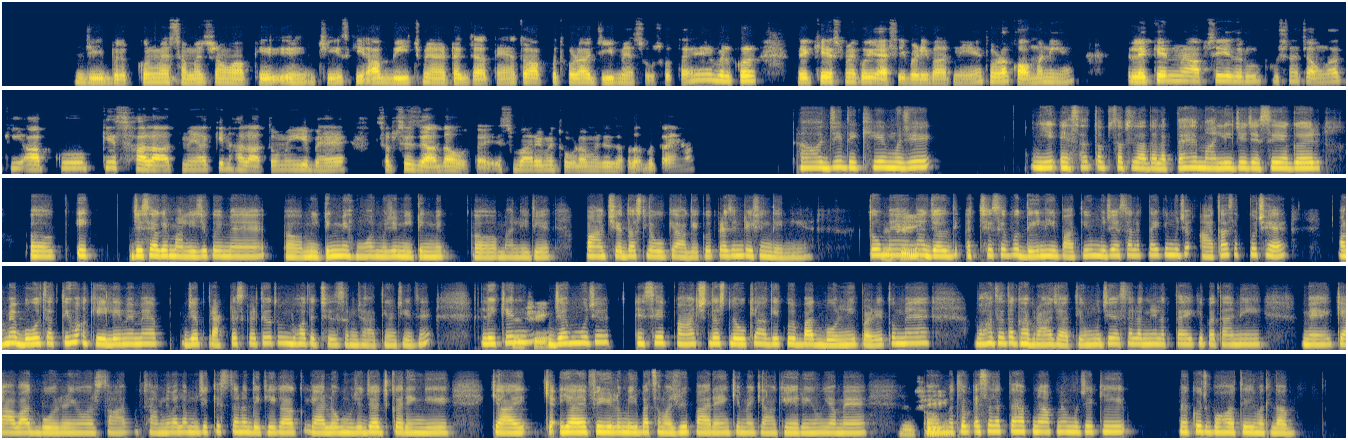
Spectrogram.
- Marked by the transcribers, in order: in English: "कॉमन"; tapping; in English: "प्रैक्टिस"; in English: "जज"
- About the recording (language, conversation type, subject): Hindi, advice, सार्वजनिक रूप से बोलने का भय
